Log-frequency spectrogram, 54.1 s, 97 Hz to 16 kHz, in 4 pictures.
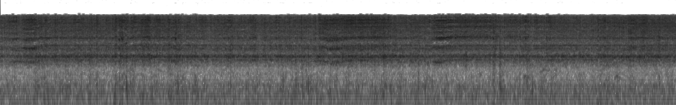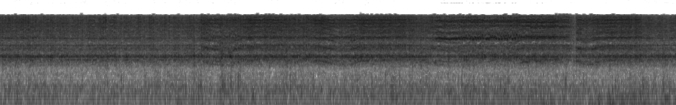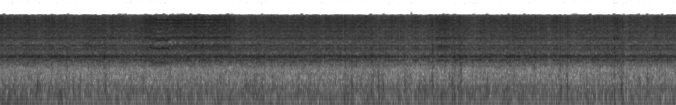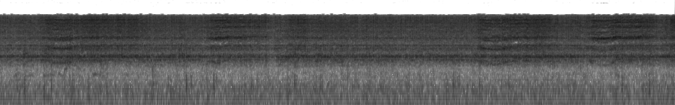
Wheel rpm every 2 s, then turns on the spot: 220, 230, 230, 220, 230, 230, 230, 230, 230, 230, 220, 210, 230, 230, 230, 230, 230, 230, 230, 240, 230, 230, 230, 230, 230, 230, 220.
none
